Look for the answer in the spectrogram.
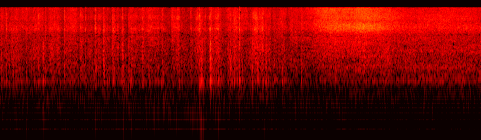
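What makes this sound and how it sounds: Fingertips and nails tap repeatedly on the pages of an open illustrated paper book lying on a table, making quick, dry, papery ticks with no low end. Near the end, the fingers rub across the pages, and the taps give way to a brighter, smooth swelling hiss that fades out softly.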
